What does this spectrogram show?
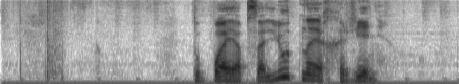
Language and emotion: Russian, angry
